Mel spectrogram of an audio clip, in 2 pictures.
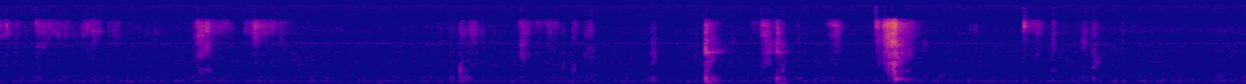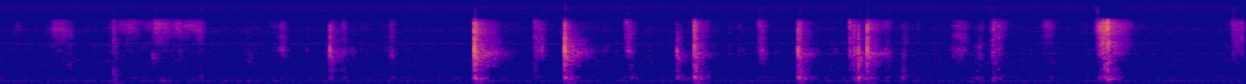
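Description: Hands opening trading-card packaging and handling the cards: scattered sharp clicks, snaps and rustles of cardboard and card stock. A few louder snaps come about four seconds in, and the handling gets busier and sharper in the last few seconds.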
